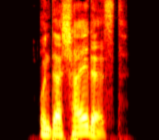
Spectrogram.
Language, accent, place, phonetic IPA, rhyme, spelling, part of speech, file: German, Germany, Berlin, [ˌʊntɐˈʃaɪ̯dəst], -aɪ̯dəst, unterscheidest, verb, De-unterscheidest.ogg
- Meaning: inflection of unterscheiden: 1. second-person singular present 2. second-person singular subjunctive I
